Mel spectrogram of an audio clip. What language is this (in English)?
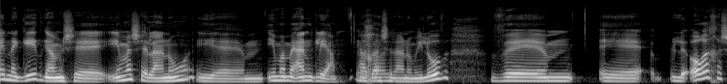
Hebrew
